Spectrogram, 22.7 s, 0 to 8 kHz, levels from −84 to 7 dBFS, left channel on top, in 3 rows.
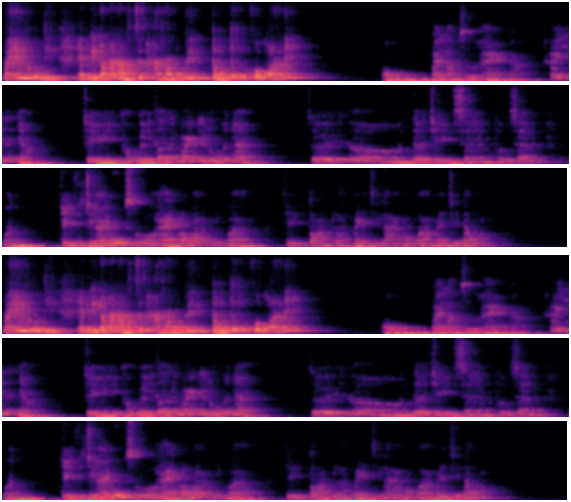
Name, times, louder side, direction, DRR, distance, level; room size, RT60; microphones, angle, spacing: voice 1, 0.0-3.9, equal, 20° left, -3 dB, 2.0 m, -19 dB
voice 2, 5.1-7.0 7.3-8.0 8.6-11.0 11.7-14.8 15.1-15.6 15.9-18.5 18.9-21.5, left 1 dB, 75° left, -2 dB, 5.8 m, -28 dB
17.0 x 9.4 x 3.9 m, 0.86 s
head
